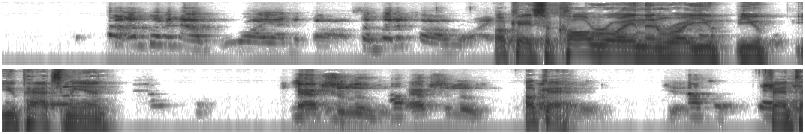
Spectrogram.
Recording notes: I had a phone call with a seller's agent who I was under contract.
